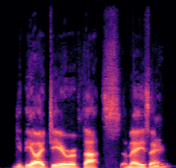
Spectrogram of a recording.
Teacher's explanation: But we will use an R if it's going into another word that starts with a vowel. And British people do this thing where we put in an R where there isn't one even in the spelling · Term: intrusive R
